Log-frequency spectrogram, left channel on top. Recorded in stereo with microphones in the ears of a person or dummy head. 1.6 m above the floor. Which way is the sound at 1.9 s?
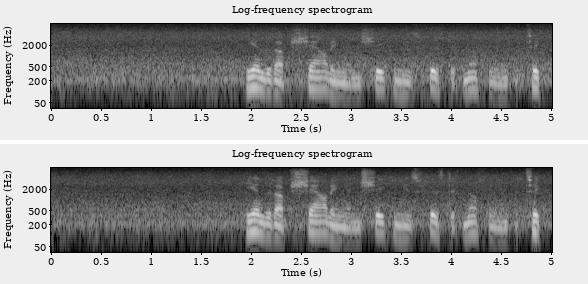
35° right (ahead or behind).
